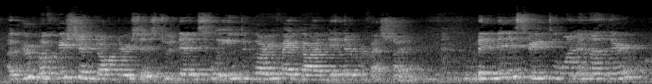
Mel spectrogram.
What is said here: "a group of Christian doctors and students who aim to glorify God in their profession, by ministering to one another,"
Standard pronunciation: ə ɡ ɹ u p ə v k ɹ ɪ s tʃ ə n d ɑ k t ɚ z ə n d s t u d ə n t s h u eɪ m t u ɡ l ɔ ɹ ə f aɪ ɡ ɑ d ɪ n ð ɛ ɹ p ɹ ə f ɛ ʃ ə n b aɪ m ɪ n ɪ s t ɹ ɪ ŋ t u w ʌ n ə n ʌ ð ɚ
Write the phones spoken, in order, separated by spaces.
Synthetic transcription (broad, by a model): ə ɡ ɹ u p ə v k ɹ ɪ s tʃ ə n d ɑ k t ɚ s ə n s t u d ə n t s h u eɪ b t u ɡ l ɔ ɹ ə f aɪ ɡ ɑ d ɪ n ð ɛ ɹ p ɹ ə f ɛ ʃ ə n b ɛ m ɪ n ɪ s t ɹ ɪ ŋ t u w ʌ n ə n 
